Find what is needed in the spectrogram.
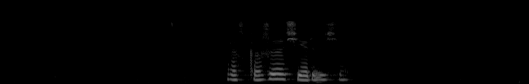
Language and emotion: Russian, neutral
